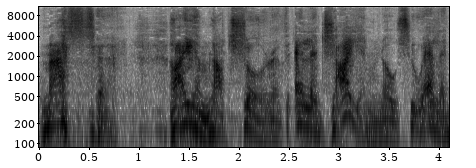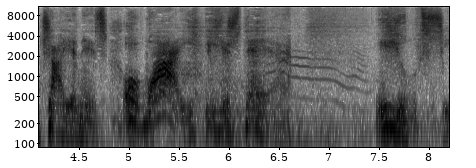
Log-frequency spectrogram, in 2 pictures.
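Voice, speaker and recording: A man's put-on character voice at a fairly slow pace, with clear background noise. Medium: video game. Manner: grandiose yet fawning, calls listener master.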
